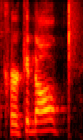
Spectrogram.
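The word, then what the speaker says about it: Kuykendahl: It that's Kendall or Kikond doll. But that's Houston. That's Houston. If you don't know how to pronounce Kirkandall, you're not from Houston.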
